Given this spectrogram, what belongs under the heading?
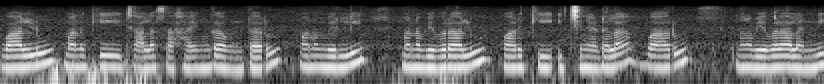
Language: Telugu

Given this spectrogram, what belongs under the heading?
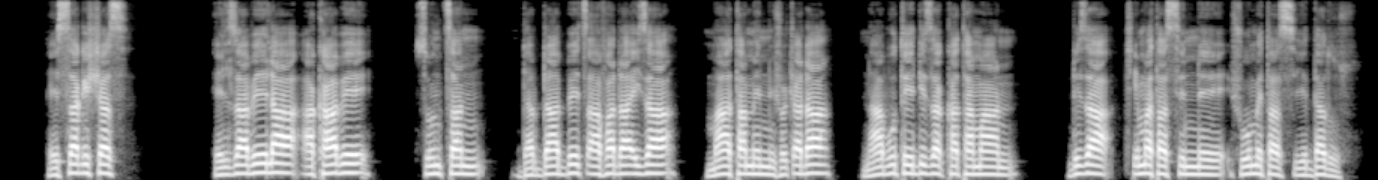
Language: Gamo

